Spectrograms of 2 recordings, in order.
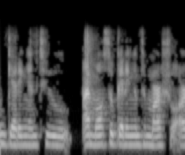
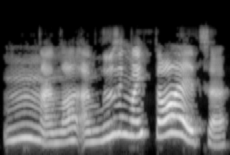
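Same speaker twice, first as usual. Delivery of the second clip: exasperated outburst; 6 semitones higher, 11 dB louder, slower than usual. Real, not acted. Exasperated at losing her thoughts.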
